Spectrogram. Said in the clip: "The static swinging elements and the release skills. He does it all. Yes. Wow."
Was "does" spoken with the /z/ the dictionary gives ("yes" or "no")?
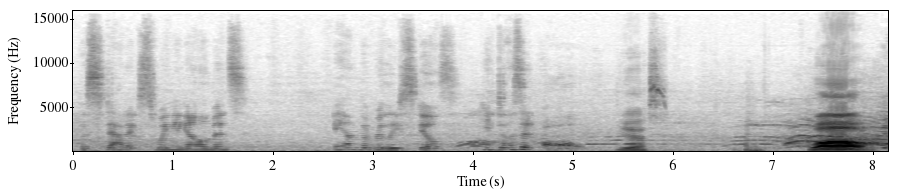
yes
